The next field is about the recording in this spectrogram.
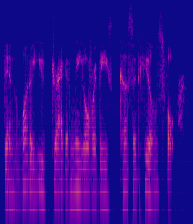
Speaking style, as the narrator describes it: He snorted skeptically and said sarcastic

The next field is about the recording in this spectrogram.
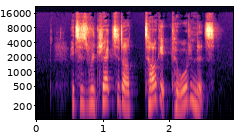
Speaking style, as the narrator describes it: gasped Dr

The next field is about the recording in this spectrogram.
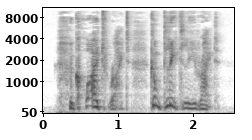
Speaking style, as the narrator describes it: Van Juist said, his laughter loud and edged with weasel fur

